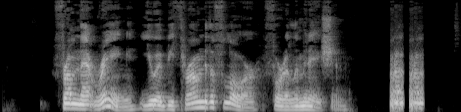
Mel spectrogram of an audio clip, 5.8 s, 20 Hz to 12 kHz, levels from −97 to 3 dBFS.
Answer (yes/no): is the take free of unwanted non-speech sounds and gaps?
no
